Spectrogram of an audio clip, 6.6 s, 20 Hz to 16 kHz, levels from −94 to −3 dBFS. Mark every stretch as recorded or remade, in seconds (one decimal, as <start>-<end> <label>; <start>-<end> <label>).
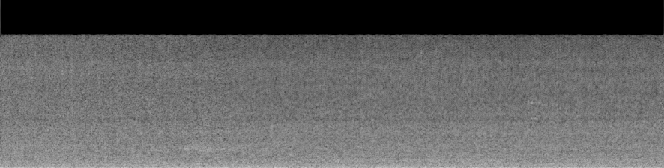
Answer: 0.0-2.3 recorded; 2.3-6.6 remade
